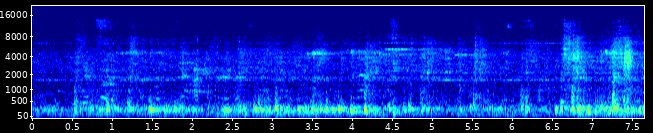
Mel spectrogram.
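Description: A passenger train running into Bilaspur station, heard from on board: steady rumble and rhythmic clickety-clack of wheels over rail joints, loud and close, with someone speaking over it.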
